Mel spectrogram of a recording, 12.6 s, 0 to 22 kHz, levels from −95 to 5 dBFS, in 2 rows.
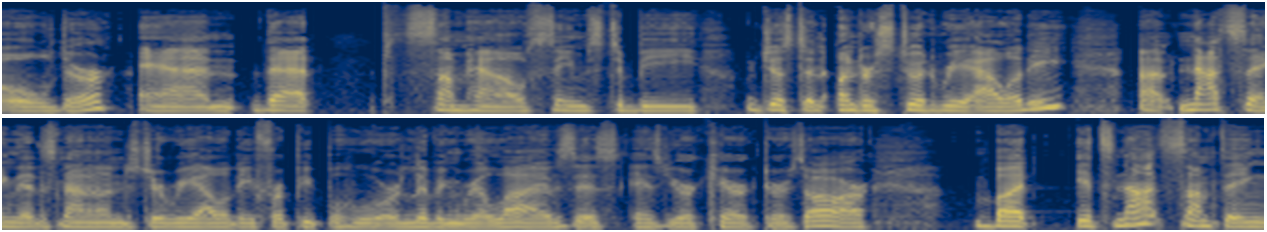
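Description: No dropouts, clicks, distortion or other transmission faults are audible anywhere in the recording.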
